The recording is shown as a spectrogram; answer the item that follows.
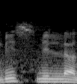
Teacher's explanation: Donc dans Bismillah, il y a le S. Donc le S, faut qu'il siffle un petit peu.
